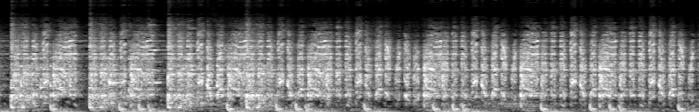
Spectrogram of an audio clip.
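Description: Electronic music with turntable scratching and a fast, busy rhythm, dipping briefly twice in the first few seconds.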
